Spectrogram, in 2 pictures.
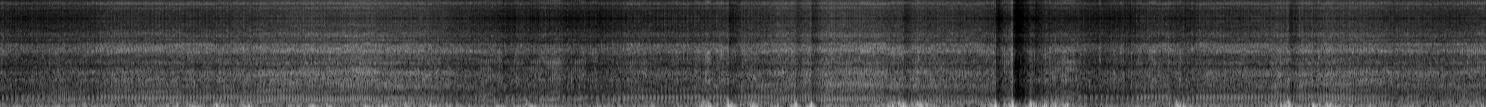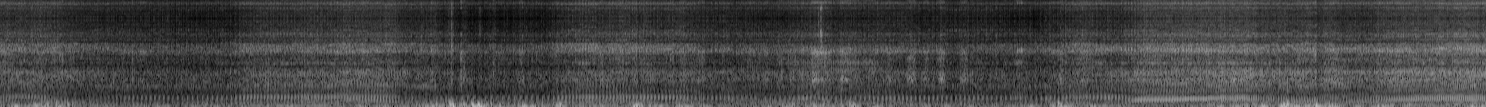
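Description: Dirt bike engine running hard, its pitch rising and falling every few seconds as the throttle opens and closes, with frequent thumps and clatter.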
